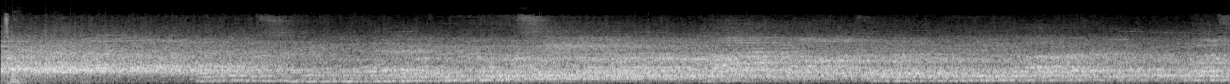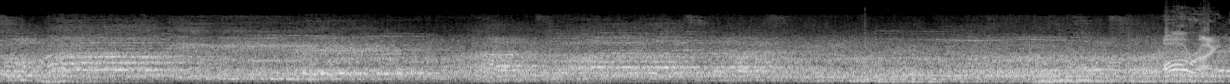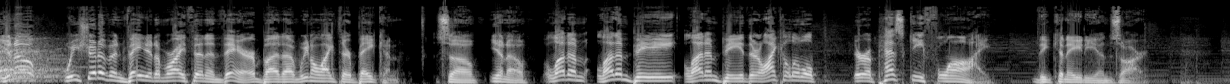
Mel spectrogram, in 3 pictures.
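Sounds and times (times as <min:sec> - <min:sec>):
Canadian crowd booing national anthem: 0:00.0 - 0:25.5
speech: 0:25.4 - 0:36.2.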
